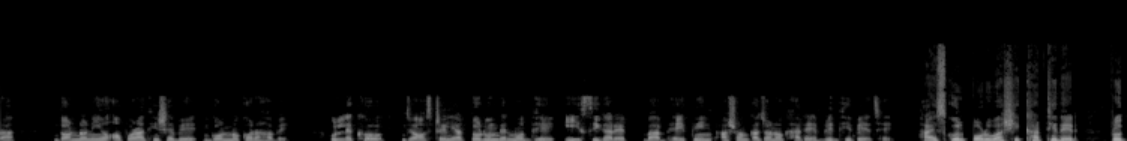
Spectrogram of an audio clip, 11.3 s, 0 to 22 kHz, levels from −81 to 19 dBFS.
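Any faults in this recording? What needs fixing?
Input switched to a poorer device, from 0.00 to 9.02 s: for its first nine seconds the sound is dull and band-limited, with a level roughly 5 dB lower, and a new background noise sitting roughly 30 dB under the signal. Near 9.02 s a brief gap of about 80 ms is followed by fuller, brighter sound. This pattern most likely comes from a mid-recording handover from a narrower-band input, such as a headset call profile, back to the main microphone. Prevention: lock the recording to one input device and disable automatic device switching before capture.

Sound cut by the noise suppressor, at 0.14–0.55 s, 2.86–3.31 s, 3.83–4.02 s and 6.26–6.45 s: in each window the suppressor misjudged part of the wanted sound as noise and pulled it down by about 20 to 22 dB, for around 0.4 s in the first two and around 0.2 s in the last two. 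Sustained and decaying portions sink or end abruptly. Prevention: reduce the suppressor's strength or raise its threshold so wanted steady and fading sounds are not classed as noise.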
